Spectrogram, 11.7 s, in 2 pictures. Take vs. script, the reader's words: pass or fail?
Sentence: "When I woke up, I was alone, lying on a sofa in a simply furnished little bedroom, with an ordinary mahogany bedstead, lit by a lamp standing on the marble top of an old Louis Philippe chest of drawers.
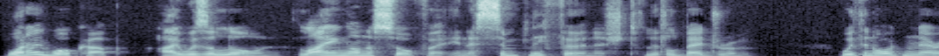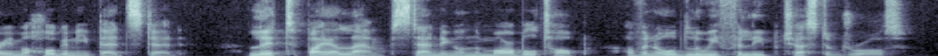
pass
